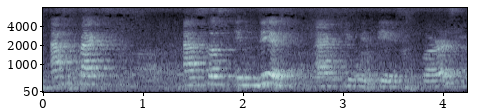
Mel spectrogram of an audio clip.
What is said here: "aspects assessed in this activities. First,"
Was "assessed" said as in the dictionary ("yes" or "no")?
no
